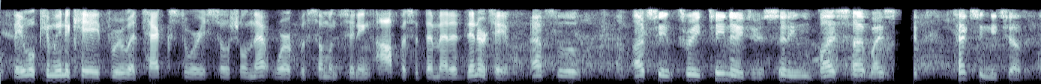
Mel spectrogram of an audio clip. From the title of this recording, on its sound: Live From The SMB Cloud Expo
